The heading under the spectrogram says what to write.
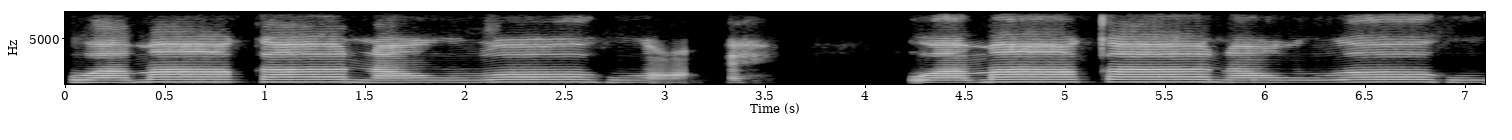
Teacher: Ya, tebalkan lafaz jalalanya.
